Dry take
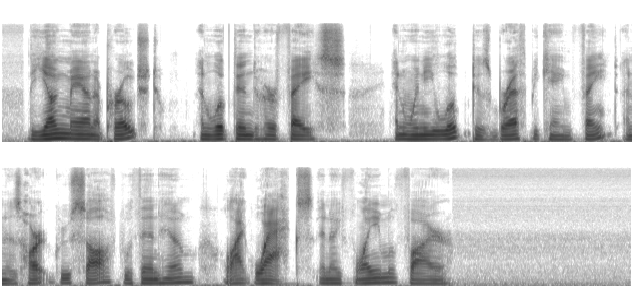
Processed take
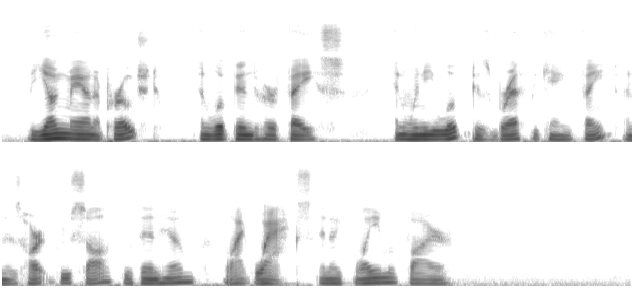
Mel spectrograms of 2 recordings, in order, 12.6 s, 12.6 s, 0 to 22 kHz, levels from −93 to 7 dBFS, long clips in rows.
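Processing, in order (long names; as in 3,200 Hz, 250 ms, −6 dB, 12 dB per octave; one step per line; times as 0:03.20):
phaser with its sweep stopped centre 2,000 Hz, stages 4
every bin expanded away from the loudest bin 1.5 to 1
level −4.5 dB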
